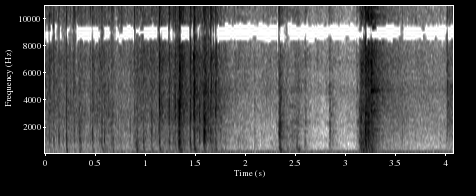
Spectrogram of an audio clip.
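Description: Pole sickle cutting and dragging at an oil palm frond: a rapid run of crackling and snapping from the frond, then two sharp swishes of fronds, the louder near the end.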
